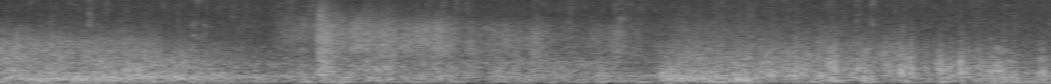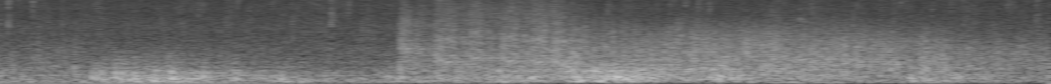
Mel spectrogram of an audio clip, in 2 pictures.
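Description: Loud thunderclaps with lightning crack and rumble over steady heavy rain, with two sharp strikes standing out amid continuous, powerful rolling thunder.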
